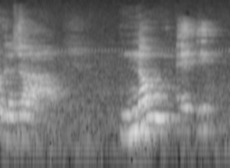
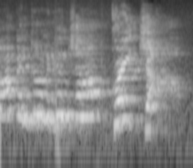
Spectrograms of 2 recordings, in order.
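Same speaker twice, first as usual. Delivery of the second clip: bold declaration; 9 semitones higher, 4 dB louder than usual. Retold or imitated. Bold claim to boss.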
